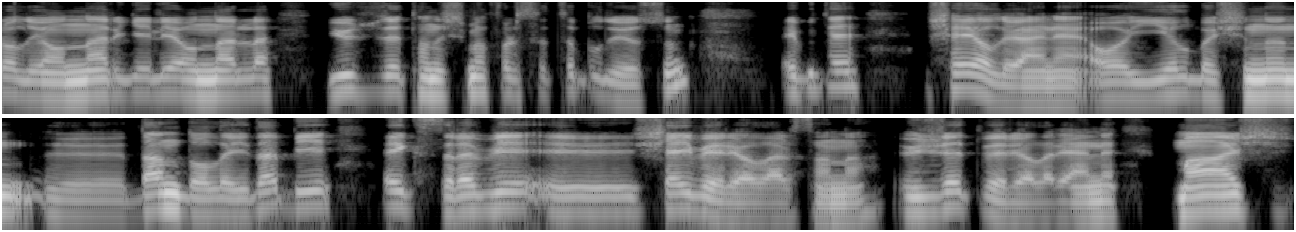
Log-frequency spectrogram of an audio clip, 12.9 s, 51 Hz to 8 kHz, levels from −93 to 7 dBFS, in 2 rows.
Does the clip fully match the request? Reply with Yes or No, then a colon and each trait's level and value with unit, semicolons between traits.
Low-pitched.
Yes: low, 120 Hz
